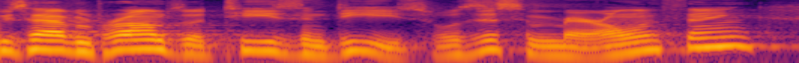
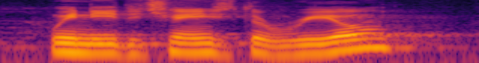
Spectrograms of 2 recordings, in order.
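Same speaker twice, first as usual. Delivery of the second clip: upspeak with pitch lifting at the end of reel. Imitating a man whose every sentence went up: pitch rising at the end on reel. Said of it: "He would talk like this, where everything he said went up at the end".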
